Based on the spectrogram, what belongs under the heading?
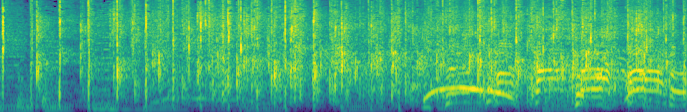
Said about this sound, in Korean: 박수 소리 뭐야? 감사합니다.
